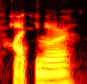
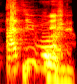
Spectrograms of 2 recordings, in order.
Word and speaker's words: Hachimura: So LeBron came out hot, started hot, and Uchi, what's his name? Uchi, how do I pronounce it before I say it wrong? – Hachimura. – Hachi, so Uchi. Uchiwali. No, Hachimura.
